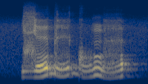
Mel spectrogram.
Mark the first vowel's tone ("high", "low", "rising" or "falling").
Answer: rising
